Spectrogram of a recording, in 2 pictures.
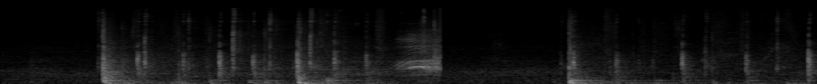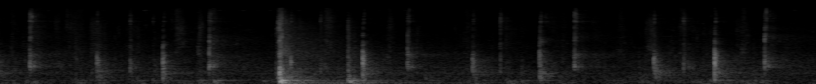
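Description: A table tennis ball clicks back and forth between paddles and table in quick bursts.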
